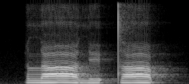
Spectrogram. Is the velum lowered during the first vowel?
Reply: no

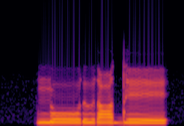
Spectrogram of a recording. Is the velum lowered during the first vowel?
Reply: no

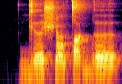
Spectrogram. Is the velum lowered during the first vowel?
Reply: no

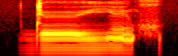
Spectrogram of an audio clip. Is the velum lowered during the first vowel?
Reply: no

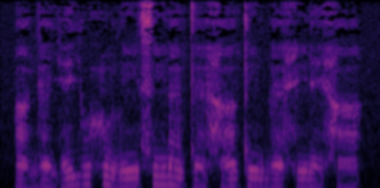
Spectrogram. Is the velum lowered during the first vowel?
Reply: yes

